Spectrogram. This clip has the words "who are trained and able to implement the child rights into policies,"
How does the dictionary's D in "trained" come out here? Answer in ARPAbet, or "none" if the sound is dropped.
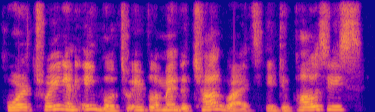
none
